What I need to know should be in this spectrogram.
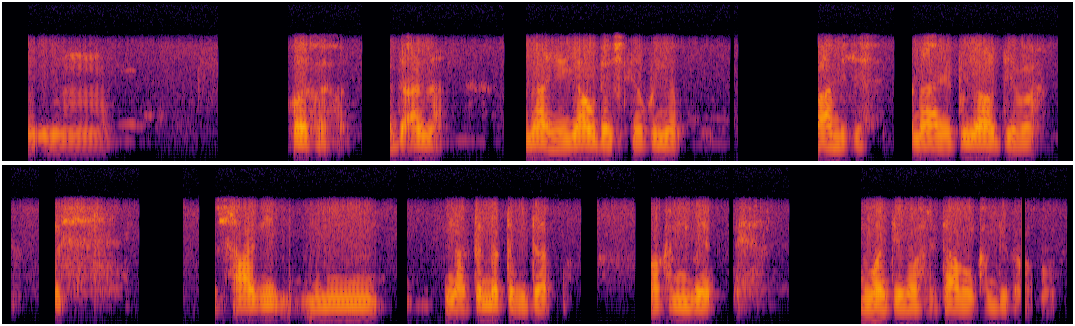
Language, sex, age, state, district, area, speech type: Manipuri, male, 60+, Manipur, Imphal East, rural, conversation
